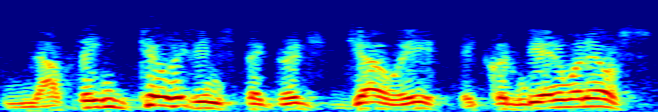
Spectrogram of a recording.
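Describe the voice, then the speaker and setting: An actor playing a keen, insistent police sergeant in a vintage radio drama, heard through a muffled old recording with faint hiss. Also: male voice, fairly high pitch, big pitch swings, moderate pace, slightly rough, heavily acted. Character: eager male police sergeant.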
